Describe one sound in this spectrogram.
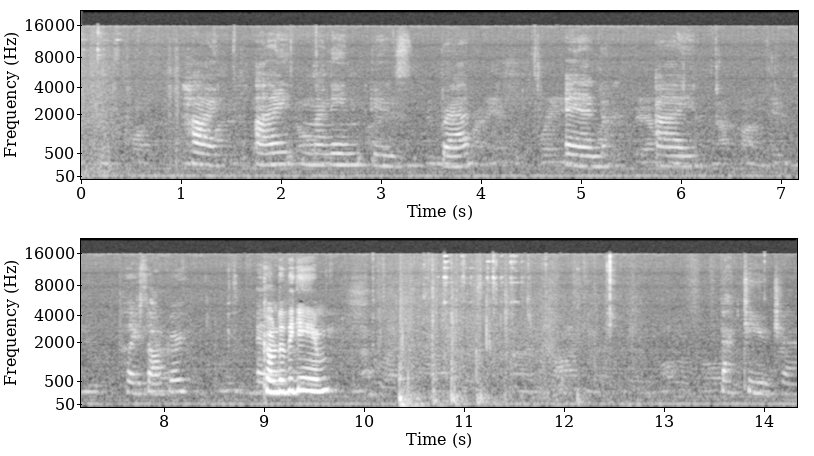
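A young woman speaks calmly into a microphone, pausing often.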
